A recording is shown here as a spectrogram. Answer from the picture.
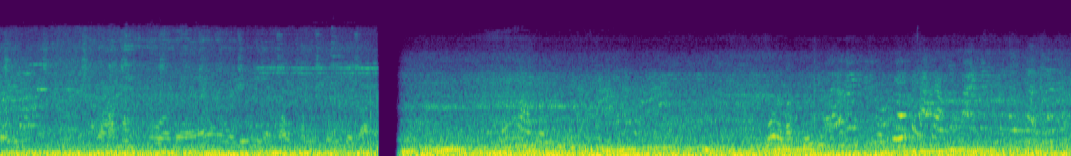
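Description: Street traffic of passing motorbikes, a steady low rumble with voices chattering over it. The sound cuts out completely for a moment about four seconds in.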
